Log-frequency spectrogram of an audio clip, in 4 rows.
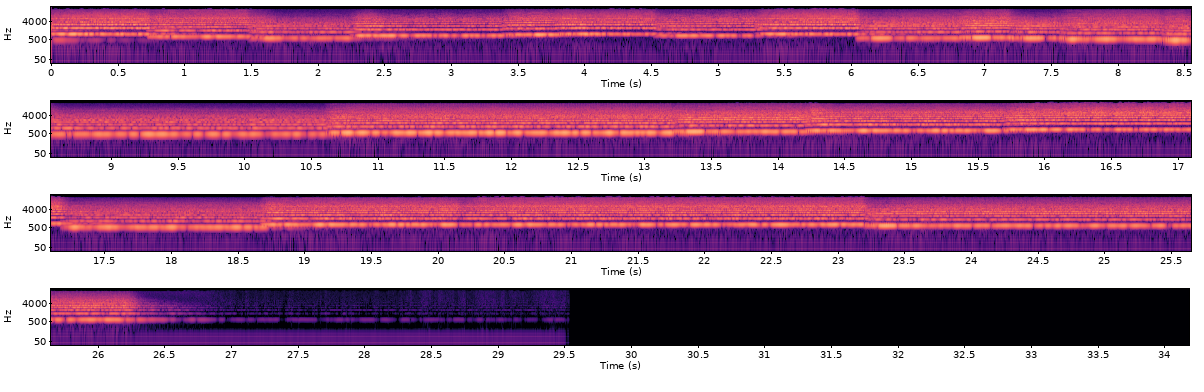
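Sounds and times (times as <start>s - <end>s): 
violin: 0.0s - 27.1s.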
